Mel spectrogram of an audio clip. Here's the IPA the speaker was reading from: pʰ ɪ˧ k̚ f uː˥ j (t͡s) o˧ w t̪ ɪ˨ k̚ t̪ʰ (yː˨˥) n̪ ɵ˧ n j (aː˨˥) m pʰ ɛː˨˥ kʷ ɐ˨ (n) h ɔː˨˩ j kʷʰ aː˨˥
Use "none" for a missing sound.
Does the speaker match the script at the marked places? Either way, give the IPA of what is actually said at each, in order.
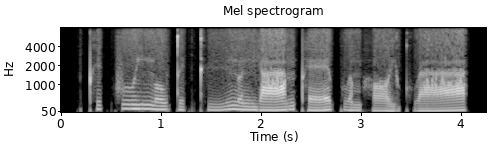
n̪, yː˨˥, aː˨˥, m

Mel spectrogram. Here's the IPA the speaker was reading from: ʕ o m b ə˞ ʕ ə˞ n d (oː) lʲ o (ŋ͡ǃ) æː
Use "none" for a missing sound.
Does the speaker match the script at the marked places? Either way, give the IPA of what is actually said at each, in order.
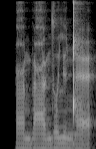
oː, ŋ͡ǃ

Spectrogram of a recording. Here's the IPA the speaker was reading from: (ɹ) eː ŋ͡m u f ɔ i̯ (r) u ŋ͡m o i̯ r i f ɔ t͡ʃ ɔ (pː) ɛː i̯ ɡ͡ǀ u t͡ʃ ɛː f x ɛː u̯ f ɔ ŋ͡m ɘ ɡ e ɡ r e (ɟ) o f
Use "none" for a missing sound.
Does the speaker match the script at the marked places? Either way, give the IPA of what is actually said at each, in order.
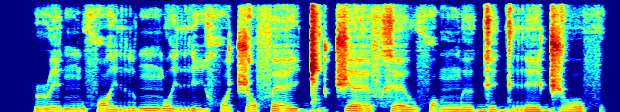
ɹ, r, f, d͡ʒ

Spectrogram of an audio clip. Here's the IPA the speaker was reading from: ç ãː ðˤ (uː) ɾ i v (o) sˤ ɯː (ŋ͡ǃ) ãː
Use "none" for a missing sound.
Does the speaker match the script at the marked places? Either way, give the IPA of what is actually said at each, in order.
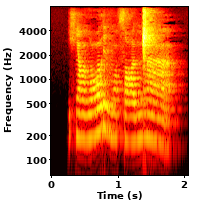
oː, õ, ŋ͡ǁ

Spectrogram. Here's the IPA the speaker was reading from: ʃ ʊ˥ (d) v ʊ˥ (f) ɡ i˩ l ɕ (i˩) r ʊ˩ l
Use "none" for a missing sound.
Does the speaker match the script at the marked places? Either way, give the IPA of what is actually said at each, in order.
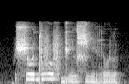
d, f, i˩

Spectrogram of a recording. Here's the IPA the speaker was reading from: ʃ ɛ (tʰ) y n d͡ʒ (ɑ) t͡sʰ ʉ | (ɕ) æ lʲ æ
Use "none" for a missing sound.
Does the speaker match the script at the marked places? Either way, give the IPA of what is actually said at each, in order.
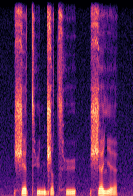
tʰ, ɑ, ʃ

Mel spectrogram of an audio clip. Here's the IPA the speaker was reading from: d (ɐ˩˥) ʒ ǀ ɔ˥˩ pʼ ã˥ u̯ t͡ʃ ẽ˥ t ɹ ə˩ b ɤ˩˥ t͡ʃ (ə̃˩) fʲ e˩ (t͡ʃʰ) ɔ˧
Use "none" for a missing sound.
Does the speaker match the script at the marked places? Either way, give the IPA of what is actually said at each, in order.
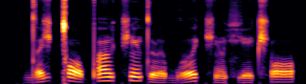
ɐ˩˥, ə̃˩, t͡ʃʼ

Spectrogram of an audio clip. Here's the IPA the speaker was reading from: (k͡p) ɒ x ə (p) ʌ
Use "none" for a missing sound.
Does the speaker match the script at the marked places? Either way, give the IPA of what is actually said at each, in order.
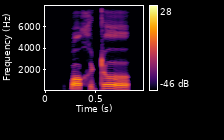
k͡p, ʈ

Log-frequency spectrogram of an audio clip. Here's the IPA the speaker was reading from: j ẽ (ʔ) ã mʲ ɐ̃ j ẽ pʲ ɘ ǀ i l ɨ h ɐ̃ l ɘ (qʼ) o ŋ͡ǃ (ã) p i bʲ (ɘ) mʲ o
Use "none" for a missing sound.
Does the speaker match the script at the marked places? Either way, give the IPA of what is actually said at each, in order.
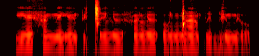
h, ʔ, ã, ɘ

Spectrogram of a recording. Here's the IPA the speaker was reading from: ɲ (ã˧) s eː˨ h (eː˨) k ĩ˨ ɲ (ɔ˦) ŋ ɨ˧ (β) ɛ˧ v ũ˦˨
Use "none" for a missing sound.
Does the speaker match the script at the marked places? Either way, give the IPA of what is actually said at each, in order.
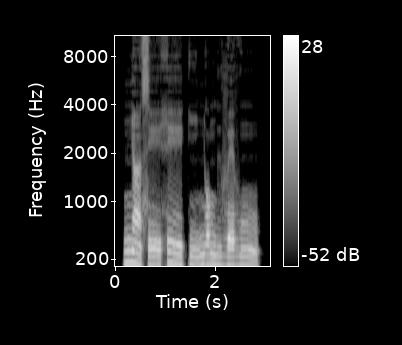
ã˦˨, eː˦˨, ɔ˦, v

